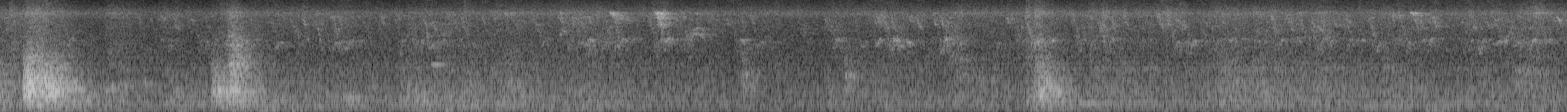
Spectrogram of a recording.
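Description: Small birds chirping over and over with short high calls. Three brief louder swishes cut in: just after the start, near two seconds and near eight seconds.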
